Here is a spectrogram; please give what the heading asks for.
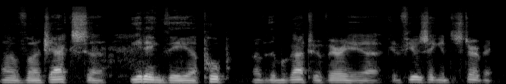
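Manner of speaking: put-on a weary old creator murmuring his disapproval; Gene Roddenberry. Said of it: "Majel and I had to".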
